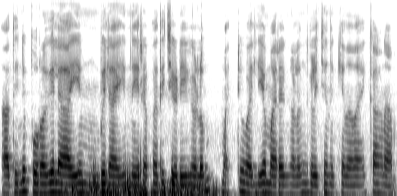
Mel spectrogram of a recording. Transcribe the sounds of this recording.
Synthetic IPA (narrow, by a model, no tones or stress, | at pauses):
ɐðinɨpurɐɣilaːjumːumbilaːjumniɾɐbɐðit͡ɕeɽiɣɐɭumːɐtːuʋɐlijɐmɐɾɐŋːɐɭumkiɭit͡ɕːunikʲːunːɐðaːjkaːɳaːm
